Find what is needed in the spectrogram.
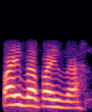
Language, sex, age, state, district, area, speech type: Assamese, female, 45-60, Assam, Dhemaji, rural, conversation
